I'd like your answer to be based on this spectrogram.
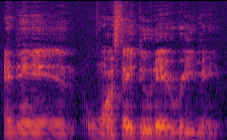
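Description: A man's voice: lowish voice, a little slow, warm tone. A man guesting on a podcast in casual chat, stating his opinions confidently and with emphasis.

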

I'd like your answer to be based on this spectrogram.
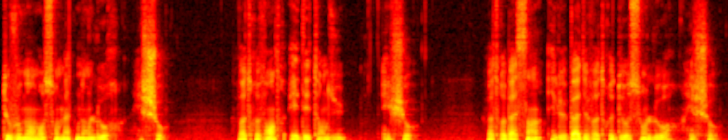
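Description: A man reading a scripted guided relaxation in a slow, soothing, hypnotist-like manner with repetitive phrasing. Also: deep voice, steady tone, darkish tone.

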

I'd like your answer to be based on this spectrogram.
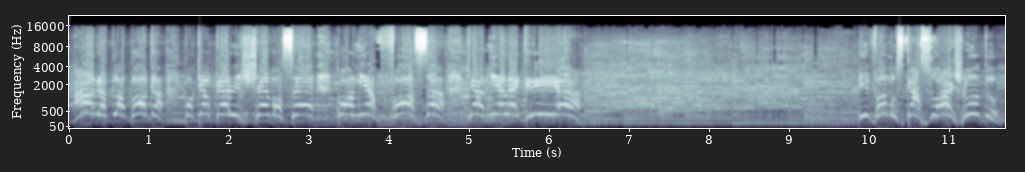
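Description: A preacher voicing God, shouting and taunting the devil in jubilant triumph. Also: male voice, very high-pitched, a little slow, hardly any pauses, over music, crowd noise, voice pushed up.

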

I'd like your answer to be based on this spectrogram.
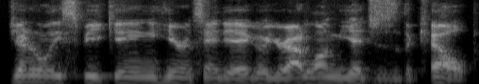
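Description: American guy hosting a livestream, mid-pitched, just chatting casually. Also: little pitch movement, brisk. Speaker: host of a fishing show.

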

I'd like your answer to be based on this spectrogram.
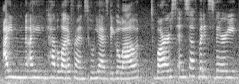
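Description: A woman's voice: on the high side, fairly even intonation, moderate pace, pushed and bright, a little hiss or hum. A young woman from Brazil, an international student guest talking casually with many fillers. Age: young adult. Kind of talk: casual chat.

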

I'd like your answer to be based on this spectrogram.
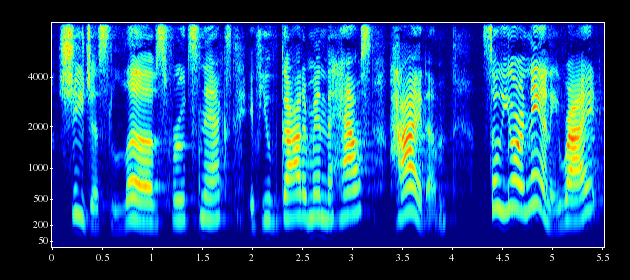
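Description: Woman as chatty small-town mom, rambling folksy talk, high voice, radio comedy. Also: lively intonation, a little slow, pushed and bright, heavily acted. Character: rambling, folksy mother of a little girl. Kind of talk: live comedy radio play.

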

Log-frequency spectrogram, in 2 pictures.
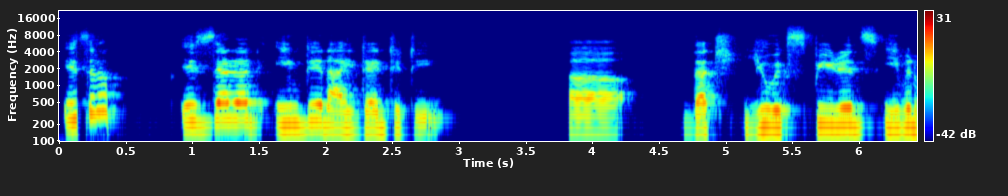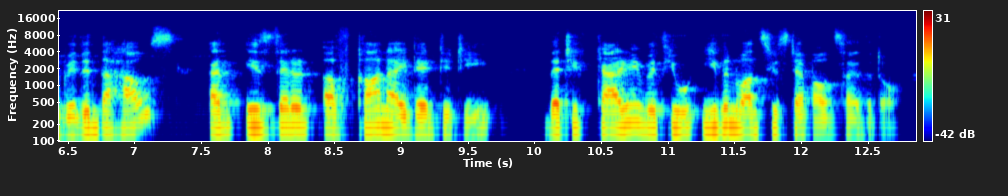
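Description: A man hosting a podcast, asking questions softly with frequent fillers. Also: on the high side, moderate pace. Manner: soft-spoken, many fillers. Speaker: podcast host. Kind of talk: interview questions.

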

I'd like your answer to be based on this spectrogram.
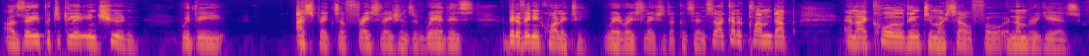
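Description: A man speaking at a conference, short of breath, earnest and reflective, pausing to correct himself. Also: mid-range voice, fairly bright tone, no echo. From Zimbabwe. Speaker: conference speaker, patient advocate. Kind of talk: conference speech. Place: conference hall.

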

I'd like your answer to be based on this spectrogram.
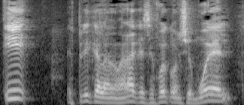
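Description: A man teaching a Torah class, retelling the story in a lively way and acting out the characters' voices. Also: mid-range voice, a little fast, creaky, breathy edge, dull audio. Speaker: religious teacher.

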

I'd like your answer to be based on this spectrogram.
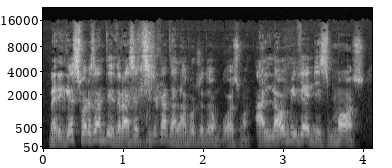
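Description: Man, cypriot greek accent, podcast host, mid pitch, easygoing. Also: lively intonation, darkish tone. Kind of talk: casual podcast chat.

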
